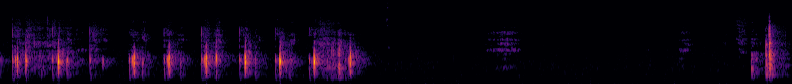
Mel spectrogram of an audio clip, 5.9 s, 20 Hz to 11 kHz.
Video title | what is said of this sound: CLOTHMan - The Birth of an Evolution #1 | I haven't cut off the all of the back so it sounds hollow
